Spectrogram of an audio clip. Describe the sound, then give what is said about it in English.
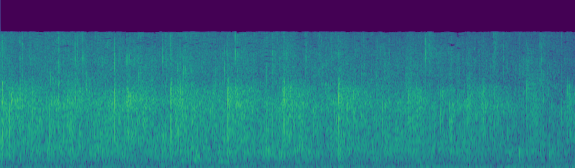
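An audience claps steadily for several seconds, a dense, even patter of many hands with a few sharper individual claps popping out, loud throughout, applauding a speaker at a morning gathering. “But what I want to say is, in case you just recovered your hour of sleep because you just woke back up with the clapping, okay?”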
